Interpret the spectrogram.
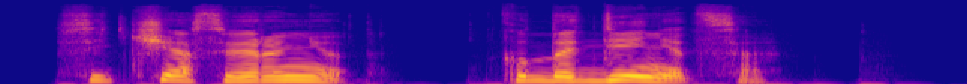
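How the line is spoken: Menacing. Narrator (Russian): Правый говорил грозно

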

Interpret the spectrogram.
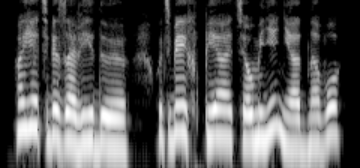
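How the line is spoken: Sad sigh. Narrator (Russian): печально вздохнула подруга

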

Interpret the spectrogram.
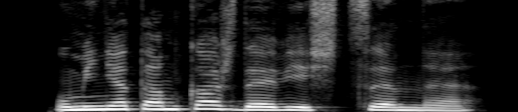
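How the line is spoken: Dry reply. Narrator (Russian): сухо отозвалась она

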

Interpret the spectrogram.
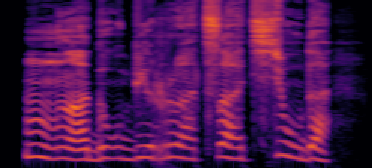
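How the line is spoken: Mutter. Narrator (Russian): пробормотал Ум

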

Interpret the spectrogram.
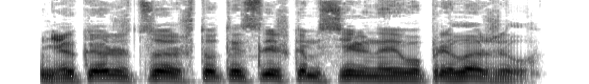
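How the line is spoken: Deep bass voice. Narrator (Russian): пробасил второй незнакомый голос

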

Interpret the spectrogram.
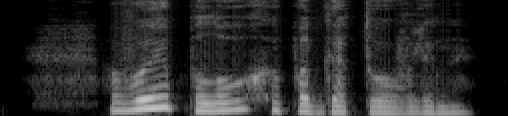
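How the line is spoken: Regretful sigh. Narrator (Russian): с сожалением вздохнул жрец

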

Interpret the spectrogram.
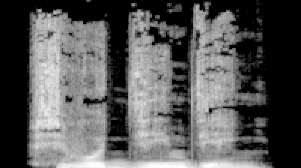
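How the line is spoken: Indistinct mumble. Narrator (Russian): невнятно пробормотала Алекс

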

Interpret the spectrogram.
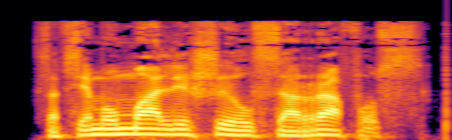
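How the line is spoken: Angry guard's growl. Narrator (Russian): прорычал злобный стражник

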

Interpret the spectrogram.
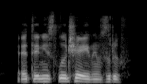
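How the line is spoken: Mutter. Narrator (Russian): пробормотал я

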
